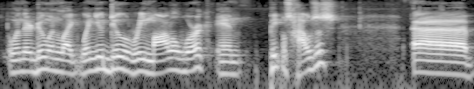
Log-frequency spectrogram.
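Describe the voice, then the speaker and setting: A middle-aged man chatting casually while gaming, profane and rambling, laughing often. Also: mid-range voice. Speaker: streamer.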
